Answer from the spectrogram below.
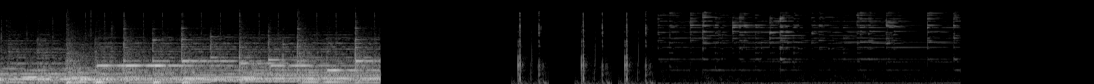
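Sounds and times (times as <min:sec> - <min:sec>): mouse clicks: 0:05.2 - 0:06.6
tinkling bell chime: 0:06.6 - 0:09.6.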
